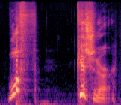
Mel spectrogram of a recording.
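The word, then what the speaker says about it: Wolff–Kishner: going to talk about something that we call Wolf kissner all right so let me spell that out w l f f k i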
